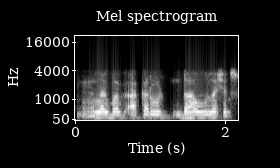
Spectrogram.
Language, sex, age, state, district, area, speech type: Kashmiri, male, 18-30, Jammu and Kashmir, Baramulla, rural, conversation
